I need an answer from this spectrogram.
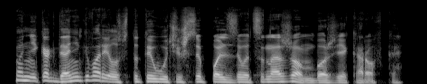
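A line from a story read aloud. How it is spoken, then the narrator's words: Calm. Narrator (Russian): сказал он спокойно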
